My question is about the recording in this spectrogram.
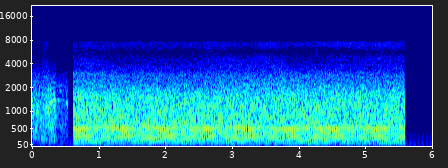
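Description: An engine or motor running steadily, a continuous mechanical noise with a steady low hum. It starts abruptly about half a second in and cuts off abruptly just before the end.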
